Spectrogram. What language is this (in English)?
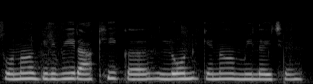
Maithili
